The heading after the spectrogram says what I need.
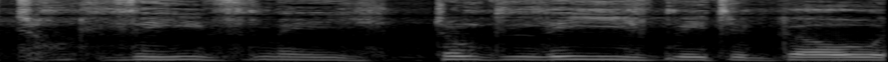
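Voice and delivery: slow, drawn-out plea; mock pleading. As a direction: plead slowly as the clingy wife. Wife pleads with departing husband.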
